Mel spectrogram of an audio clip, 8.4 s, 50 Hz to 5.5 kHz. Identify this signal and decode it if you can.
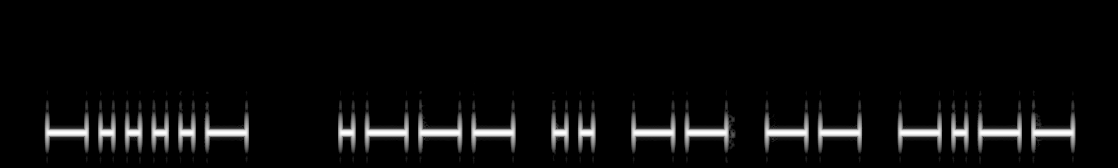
Morse code, heard as a keyed tone, about 12 wpm, 600 Hz. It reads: - JIMMY
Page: English quotations in CW (telegraphy - morse)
